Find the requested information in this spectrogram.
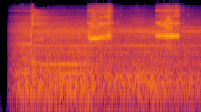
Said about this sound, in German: Hier entsteht Weihnachtsschmuck. Scheibe um Scheibe, millimeterdünn schneidet das kreisrunde Sägeblatt kaum fingerkuppengroßes Stückchen von der vorgeformten Holzstange ab. Einzelteile für Figurenanhänger oder für ganze Krippenszenen.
